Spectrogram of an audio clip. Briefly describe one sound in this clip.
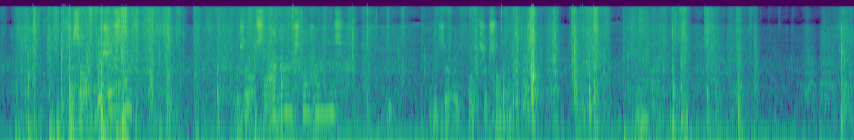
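Hard plastic boxes knock and clatter against each other.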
